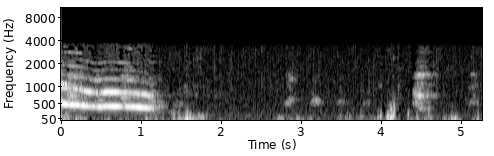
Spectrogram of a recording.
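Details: Pet dogs in a late-night howling session recorded 26 October 2022, one clear sliding howl lasting about a second, then soft scattered noises and faint yips.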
